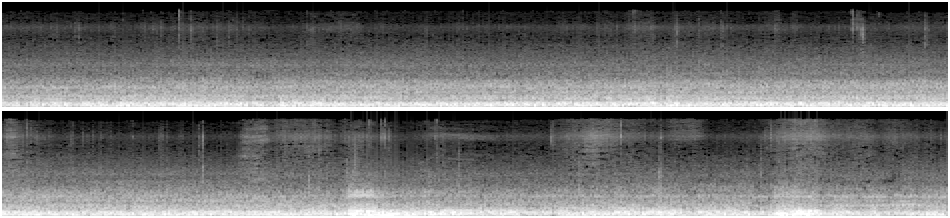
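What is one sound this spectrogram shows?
Tyres roll on smooth pavement.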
